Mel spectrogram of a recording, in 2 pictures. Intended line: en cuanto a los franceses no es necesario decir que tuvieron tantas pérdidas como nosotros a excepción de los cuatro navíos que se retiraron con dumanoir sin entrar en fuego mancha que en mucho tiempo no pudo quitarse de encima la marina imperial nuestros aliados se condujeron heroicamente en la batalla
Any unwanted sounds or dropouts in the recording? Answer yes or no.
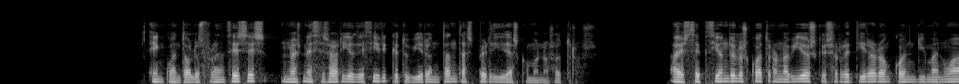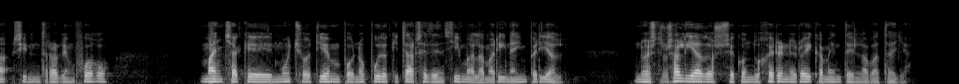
no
